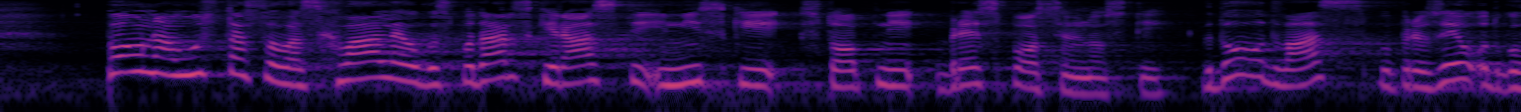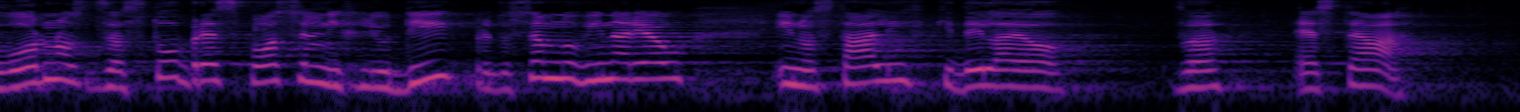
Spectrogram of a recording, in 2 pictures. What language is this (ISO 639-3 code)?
slv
